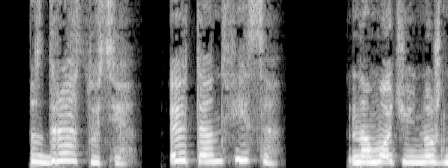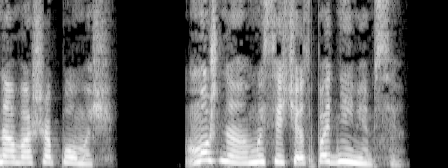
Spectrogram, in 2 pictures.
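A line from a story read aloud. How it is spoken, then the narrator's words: Hurried shouting into phone. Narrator (Russian): Торопливо кричал в трубку голос неизвестный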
